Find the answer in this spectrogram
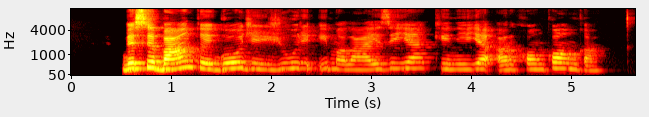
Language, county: Lithuanian, Marijampolė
